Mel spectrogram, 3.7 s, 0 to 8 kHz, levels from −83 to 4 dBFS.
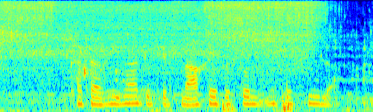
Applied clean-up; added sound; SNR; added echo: none; Water; -2 dB; none.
